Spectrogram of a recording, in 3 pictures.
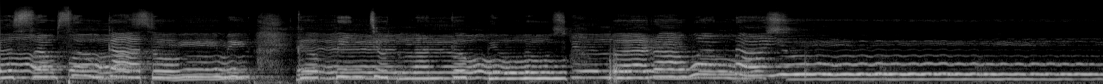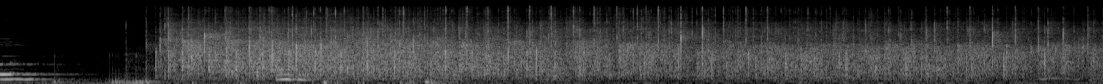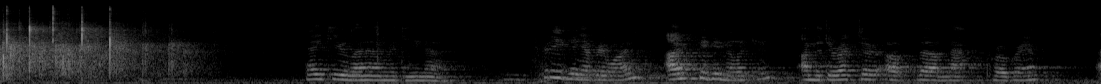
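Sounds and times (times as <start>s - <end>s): women singing in harmony: 0.0s - 11.8s
audience applauding: 12.3s - 24.0s.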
